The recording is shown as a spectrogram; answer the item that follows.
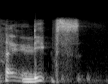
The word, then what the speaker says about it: neeps: That's the spell that. Wait, nips? N-I-P-S? – N-E-E-P-S. Nips is a Scottish word for turnip, and then tatties is a Scottish word for potatoes.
